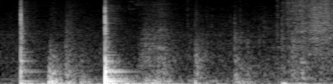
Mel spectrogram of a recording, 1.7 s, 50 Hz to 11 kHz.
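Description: An unbraced wooden acoustic guitar soundboard is tap-tested by hand while held, giving two main soft, low, bassy thumps around 180 Hz with a short woody ring, plus fainter taps between them. The top sounds loose and free-vibrating, unhindered by bracing.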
